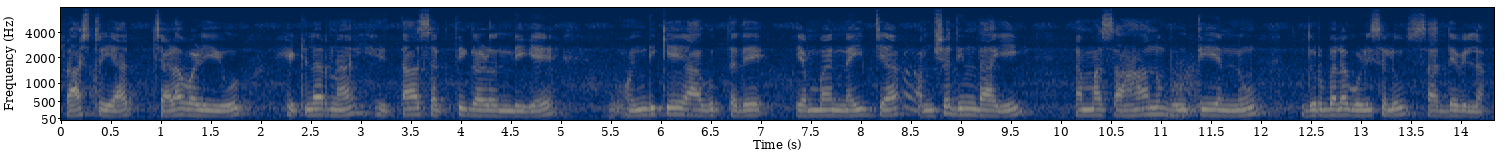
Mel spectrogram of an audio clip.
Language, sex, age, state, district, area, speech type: Kannada, male, 18-30, Karnataka, Bidar, urban, read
